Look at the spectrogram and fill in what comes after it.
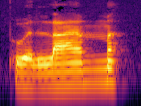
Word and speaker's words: puella: The first declension, puella, nominative, puellam, accusative, puellae, genitive, puellae, dative, and puella, note the long A, ablative.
